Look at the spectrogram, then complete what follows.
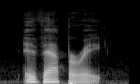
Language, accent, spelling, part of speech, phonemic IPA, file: English, US, evaporate, verb / adjective, /ɪˈvæp.ə.ɹeɪt/, En-us-evaporate.ogg
- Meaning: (verb) 1. To transition from a liquid state into a gaseous state 2. To expel moisture from (usually by means of artificial heat), leaving the solid portion 3. To give vent to; to dissipate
